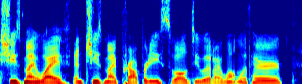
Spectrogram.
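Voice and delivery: plain

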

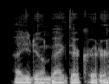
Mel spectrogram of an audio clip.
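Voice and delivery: acted low fatherly man's voice. Retelling a man calling the speaker by a childhood nickname, deep fatherly voice. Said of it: "in his deep fatherly voice".

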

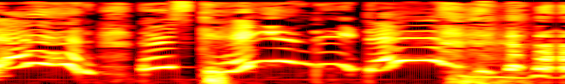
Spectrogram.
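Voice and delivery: mock high-pitched child yell, drawn out. Describing an old home video of themself as a kid: retelling a childhood yell to dad. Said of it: "I'm like yelling to my dad".

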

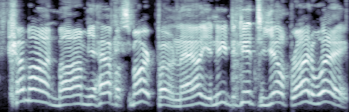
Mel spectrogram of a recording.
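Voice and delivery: put-on rural Mississippi accent. Playing a guy talking to his mom, in a Mississippi redneck accent. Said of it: "He's like Mississippi".

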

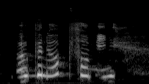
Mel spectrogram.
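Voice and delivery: put-on very high, overly emotional pleading. Retelling a neighbour begging at a door: imitating an overly emotional plea. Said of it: "You're way too emotional".

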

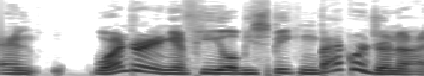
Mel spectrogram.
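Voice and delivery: put-on alien creature voice. Podcaster talking about Grogu in Season 3, in a terrible Yoda voice. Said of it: "terrible Yoda voice".

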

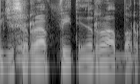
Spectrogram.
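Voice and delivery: put-on, fake Russian accent. Doing a comic bit with another speaker, in a mock Russian accent. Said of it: "Russian Filipino?".

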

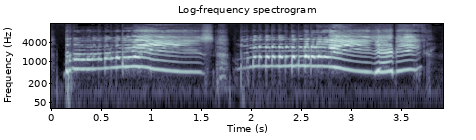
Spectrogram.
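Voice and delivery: very high, very loud squealing cartoon voice, please stretched out. Showing Michael your impression by pleading with Eddie, Roger Rabbit impression. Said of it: "That's my Roger Rabbit impression".

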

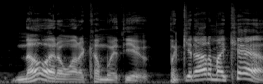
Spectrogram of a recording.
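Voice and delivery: loud, swooping, irate, indignant alien voice shout. Storyteller voicing the Keldor taxi driver running toward the players in his taxi: Keldor taxi driver voice. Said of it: "And I think I'm going to flip a dark side over because the Keldor taxi driver sees that you are in his taxi and it has started and he's running towards you now. / And I think I'm going to flip a dark".

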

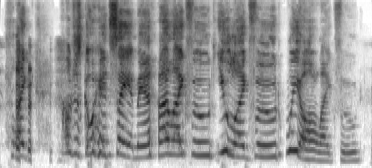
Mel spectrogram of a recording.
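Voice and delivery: goofy cartoon slacker voice, pushed very high. Podcast host on the day before Halloween; Shaggy voice. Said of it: "I'm doing the shaggy voice".

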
